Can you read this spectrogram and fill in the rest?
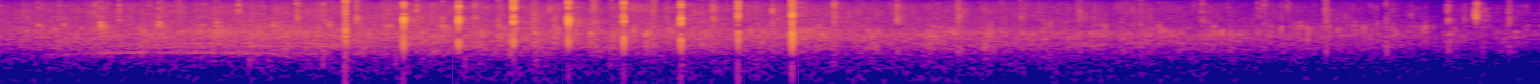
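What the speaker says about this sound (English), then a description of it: "Let's give them a round of applause." An audience applauds steadily at a college commencement ceremony, with sharp individual claps popping out of the dense clapping that keeps going throughout, at a moderate distance.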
